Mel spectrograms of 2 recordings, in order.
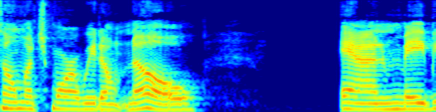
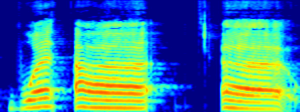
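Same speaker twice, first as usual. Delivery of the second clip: hesitant stalling; 3 semitones higher, 7 dB louder, much slower than usual. Retold or imitated. Fiancé stalling for words, retold.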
